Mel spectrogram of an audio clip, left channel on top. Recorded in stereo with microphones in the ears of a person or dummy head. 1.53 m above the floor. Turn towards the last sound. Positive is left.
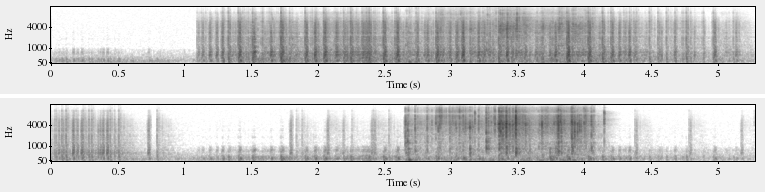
turn(degrees=-65)  # may be behind; listen again after turning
